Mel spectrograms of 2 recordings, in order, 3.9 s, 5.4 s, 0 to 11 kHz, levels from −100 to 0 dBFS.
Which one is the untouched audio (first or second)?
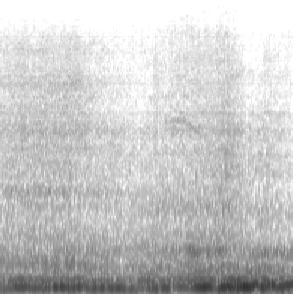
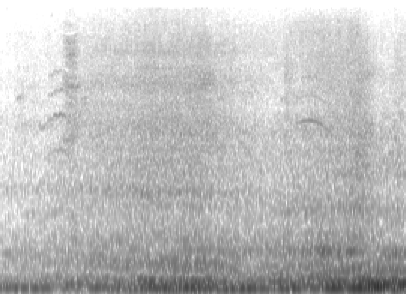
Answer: second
